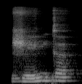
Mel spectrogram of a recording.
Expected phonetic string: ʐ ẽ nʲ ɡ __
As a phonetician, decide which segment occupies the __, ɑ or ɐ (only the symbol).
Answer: ɐ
